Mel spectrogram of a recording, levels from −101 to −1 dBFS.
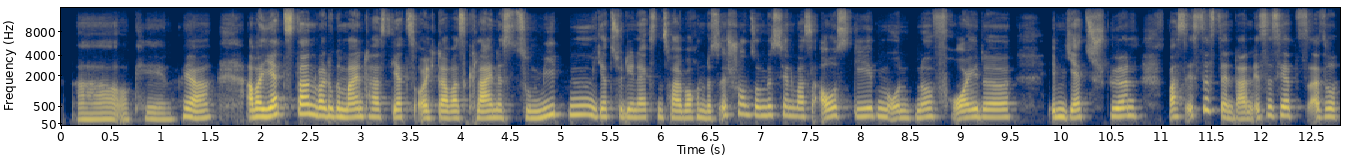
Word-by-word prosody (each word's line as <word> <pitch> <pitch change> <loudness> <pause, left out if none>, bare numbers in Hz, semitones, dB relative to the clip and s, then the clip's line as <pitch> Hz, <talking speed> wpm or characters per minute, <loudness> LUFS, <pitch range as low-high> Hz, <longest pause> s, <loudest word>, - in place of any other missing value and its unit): Ah, 150 0 -4
okay, 150 0 -8
ja. 195 -2 +2 0.3
Aber 200 +2 +6
jetzt 245 +3 +6
dann, 280 -2 +7
weil 230 -1 +6
du 220 - +3
gemeint 210 +1 +3
hast, 200 -1 -3
jetzt 200 0 -1
euch 180 0 0
da 180 -1 +4
was 180 0 0
Kleines 185 +1 +1
zu 180 -1 -4
mieten, 260 +6 -1
jetzt 210 0 -2
für 205 - -3
die 200 0 0
nächsten 195 +1 -4
2 185 -2 0
Wochen, 185 0 -2
das 175 0 -5
ist 240 - -3
schon 265 0 -4
so 245 - 0
'n 235 - -1
bisschen 245 -1 -3
was 215 0 -2
ausgeben 220 0 0
und, 185 0 -3
ne, 200 +3 -1
Freude 200 +1 0 0.3
im 200 +2 0
Jetzt 200 +1 -2
spüren. 220 +1 +1 0.3
Was 205 +1 -1
ist - - -6
das 390 -1 -1
denn 170 - -3
dann? 160 +1 -2
Ist 220 - -5
es 240 -1 -2
jetzt 235 -1 -1
also, 210 +2 -1
205 Hz, 215 wpm, -21 LUFS, 185-230 Hz, 0.3 s, dann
